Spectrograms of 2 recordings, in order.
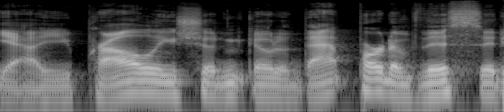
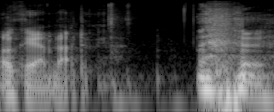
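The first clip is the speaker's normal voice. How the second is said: ordinary talk, nothing marked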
